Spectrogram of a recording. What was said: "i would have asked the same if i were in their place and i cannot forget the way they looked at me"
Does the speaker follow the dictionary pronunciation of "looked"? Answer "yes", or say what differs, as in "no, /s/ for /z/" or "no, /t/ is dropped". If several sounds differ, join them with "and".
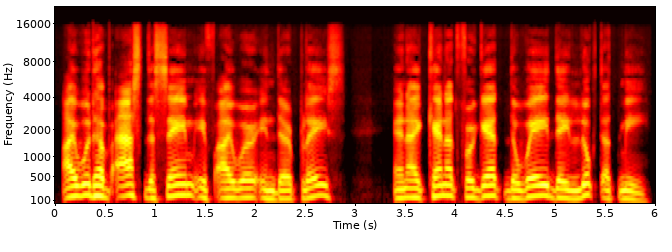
yes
